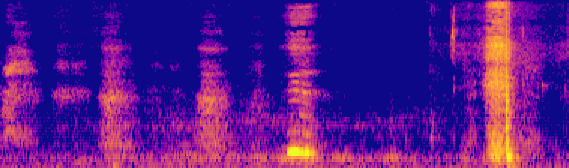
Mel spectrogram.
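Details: Child with a bad cold, home from school and taking cold medicine that is not helping: quick breaths building into a sharp sneeze, then a second explosive, spraying sneeze.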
